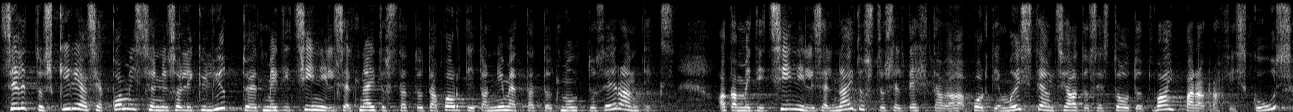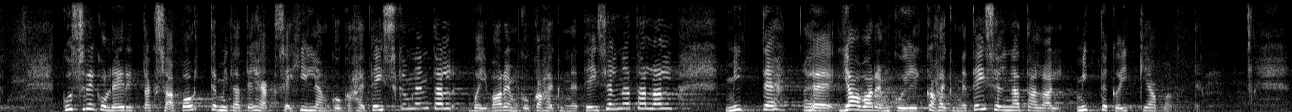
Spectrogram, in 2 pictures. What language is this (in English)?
Estonian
